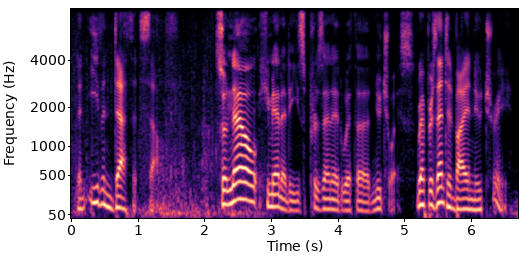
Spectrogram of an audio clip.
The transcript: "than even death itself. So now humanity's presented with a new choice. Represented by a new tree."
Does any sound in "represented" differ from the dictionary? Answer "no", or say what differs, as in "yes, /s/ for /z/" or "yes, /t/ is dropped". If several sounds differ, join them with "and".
no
